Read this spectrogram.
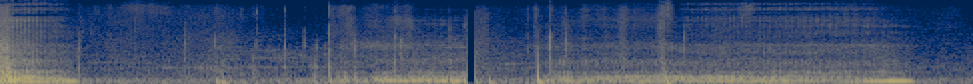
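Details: Snoring.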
